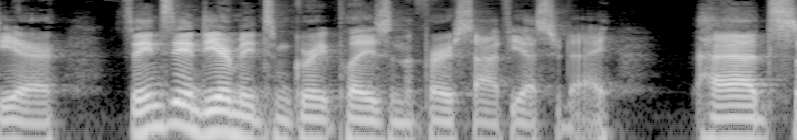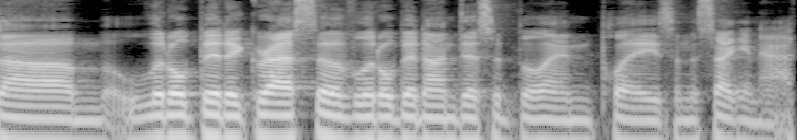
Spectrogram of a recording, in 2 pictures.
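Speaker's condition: No condition

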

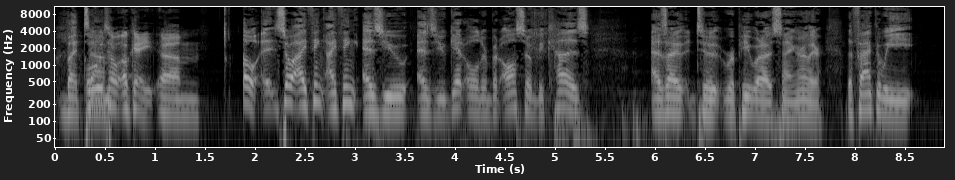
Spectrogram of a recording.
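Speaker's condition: No condition

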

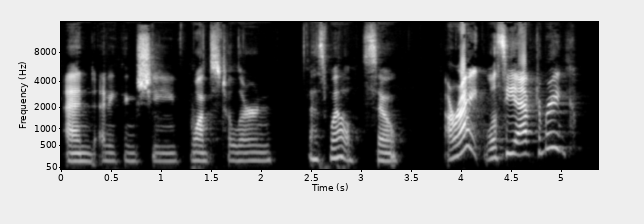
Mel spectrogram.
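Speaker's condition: Bilateral cleft lip and palate; infant palatal obturator

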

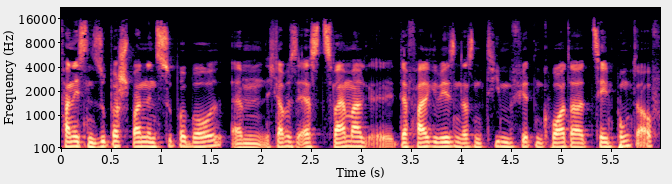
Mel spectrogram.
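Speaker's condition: No condition

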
